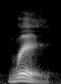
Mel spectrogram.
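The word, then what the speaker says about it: Rhea: Is it Reese Seahhorn or Ray? Ray, right? Ray Seahhorn. It's It's pronounced Ray, but it looks like Rhe E.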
